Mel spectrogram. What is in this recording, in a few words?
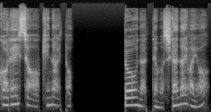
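Japanese; Groza; Dreamscape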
